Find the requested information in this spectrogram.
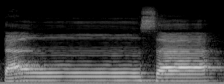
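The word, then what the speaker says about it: فَلَا تَنسَىٰ: karena ini huruf Qalqalah terus di bagian ini tulisan Latinnya memang Tansa tapi kita harus bacanya Tansa suara annya disamarkan dan ditahan dengan dengung karena di sini ada hukum bacaan ikhfa Hakiki sehingga bacaan yang benar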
